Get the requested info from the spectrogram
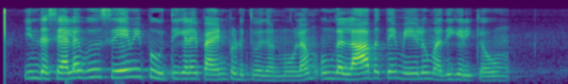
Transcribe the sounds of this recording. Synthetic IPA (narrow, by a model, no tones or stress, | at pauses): ɪnd̪ɐsɛlɐʋɯseːmɪpːɯʊt̪ːɪɣɐɭɐɪpːɐjɐnpɐɽɯt̪ːɯʋɐðɐnmuːlɐmʊŋɡɐɭlaːbɐt̪ːɐɪmeːlɯmɐðɪɣɐɾɪkːɐʋɯm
